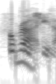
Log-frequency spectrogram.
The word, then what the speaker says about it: Fukushima: Fukushima. – Fukushima. – You put in equal emphasis, on each syllable. Fukushima.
